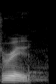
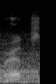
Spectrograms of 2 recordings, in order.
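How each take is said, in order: First: The surname ends on a plain vowel. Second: The surname ends with a ks sound.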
